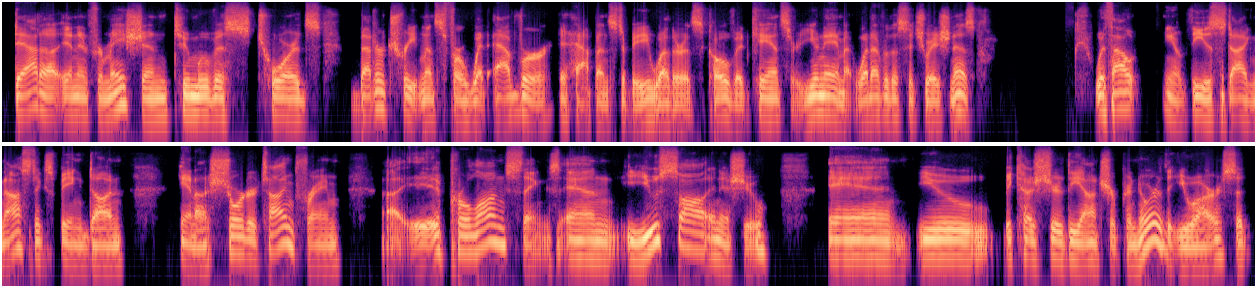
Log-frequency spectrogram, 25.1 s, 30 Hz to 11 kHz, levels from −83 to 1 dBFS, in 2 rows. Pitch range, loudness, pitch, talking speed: 95-110 Hz, -14 LUFS, 100 Hz, 135 wpm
